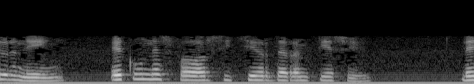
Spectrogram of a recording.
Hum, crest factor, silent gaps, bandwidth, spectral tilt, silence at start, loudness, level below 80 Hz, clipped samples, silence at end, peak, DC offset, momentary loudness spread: none; 16 dB; none; 4 kHz; -11.5 dB/octave; 0 s; -23 LUFS; -30 dBFS; under 0.1%; 0 s; -6 dBFS; under 0.1%; 14 LU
